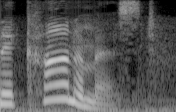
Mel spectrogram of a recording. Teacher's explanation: Notice the stress on economist. This content word has new information, so it is emphasized.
